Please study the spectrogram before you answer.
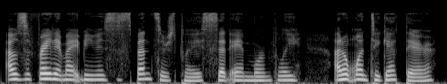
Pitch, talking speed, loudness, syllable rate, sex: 205 Hz, 240 wpm, -20 LUFS, 6.4 syllables/s, female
